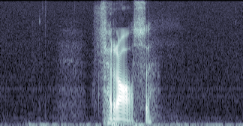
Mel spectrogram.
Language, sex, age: Norwegian, male, 49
